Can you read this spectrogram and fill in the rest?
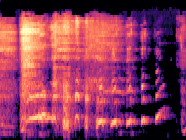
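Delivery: very high, loud burst of laughter; shrieking laughter. Real, not acted. Game master reacting to kiss teasing, laughing hard. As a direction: crack up in a long high peal. Teased about kissing the date.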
